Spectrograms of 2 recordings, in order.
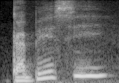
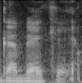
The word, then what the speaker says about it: GABECE: Greek I don't know I was saying gabesi all the time until I heard the minister yeah thank you very much uh the right pronunciation even though pronunciation is not uh something that is standardized as such but uh as a ministry we prefer it to be called gabbeck gabbeck then I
